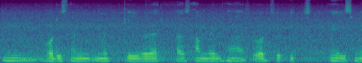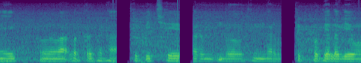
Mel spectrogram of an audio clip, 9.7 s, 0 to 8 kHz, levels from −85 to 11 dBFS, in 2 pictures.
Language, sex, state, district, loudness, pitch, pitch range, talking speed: Hindi, male, Haryana, Charkhi Dadri, -20 LUFS, 115 Hz, 110-115 Hz, 135 wpm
